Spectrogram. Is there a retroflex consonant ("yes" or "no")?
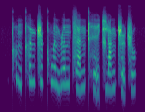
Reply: yes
